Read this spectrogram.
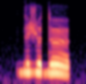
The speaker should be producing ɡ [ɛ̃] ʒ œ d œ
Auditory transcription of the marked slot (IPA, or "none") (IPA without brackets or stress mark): ɛ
